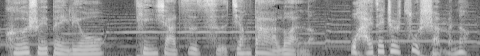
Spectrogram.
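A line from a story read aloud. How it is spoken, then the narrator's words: Sighing. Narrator (Chinese): 王冕叹了一口气，说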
